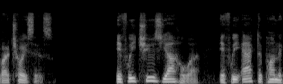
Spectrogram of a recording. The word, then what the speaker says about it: Yahowah: And, YAHOWAH, the proper pronunciation of the name of Eloah, God as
